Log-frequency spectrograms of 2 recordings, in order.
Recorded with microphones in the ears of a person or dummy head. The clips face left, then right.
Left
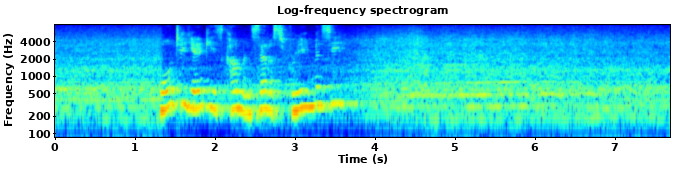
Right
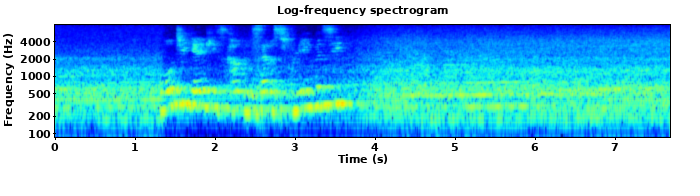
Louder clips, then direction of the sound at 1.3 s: Left 7 dB; 75° left (ahead or behind).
